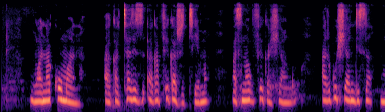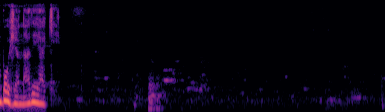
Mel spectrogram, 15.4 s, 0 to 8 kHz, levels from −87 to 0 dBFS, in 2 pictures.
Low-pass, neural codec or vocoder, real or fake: 7.2 kHz; none; real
